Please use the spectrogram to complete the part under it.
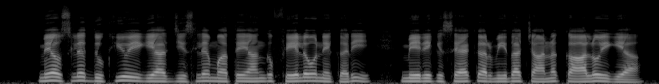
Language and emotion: Dogri, sad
